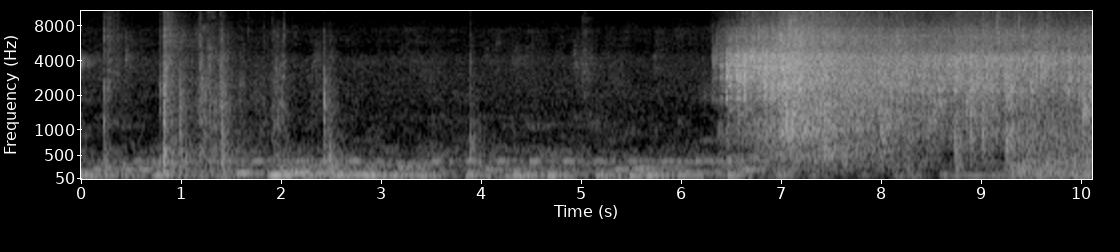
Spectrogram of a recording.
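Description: Light clicks of metal tongs and utensils, then about six seconds in, a sudden loud, steady sizzle as purple eggplant pieces go into hot oil in a wok.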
